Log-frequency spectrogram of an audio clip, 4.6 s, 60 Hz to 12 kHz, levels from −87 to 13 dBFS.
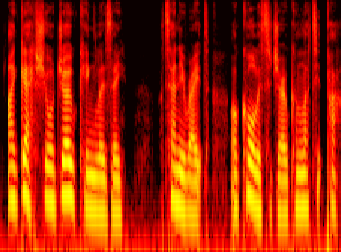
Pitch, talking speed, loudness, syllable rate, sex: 160 Hz, 225 wpm, -20 LUFS, 5.8 syllables/s, female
